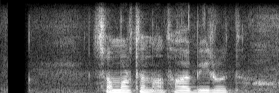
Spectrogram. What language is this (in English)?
Nepali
